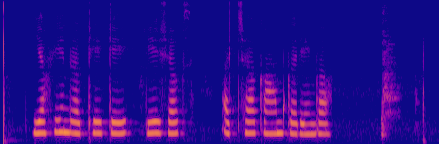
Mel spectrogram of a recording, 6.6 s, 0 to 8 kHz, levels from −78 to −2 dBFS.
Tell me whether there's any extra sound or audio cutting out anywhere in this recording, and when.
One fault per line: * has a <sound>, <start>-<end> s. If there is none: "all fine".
* has a bark, 5.7-6.1 s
